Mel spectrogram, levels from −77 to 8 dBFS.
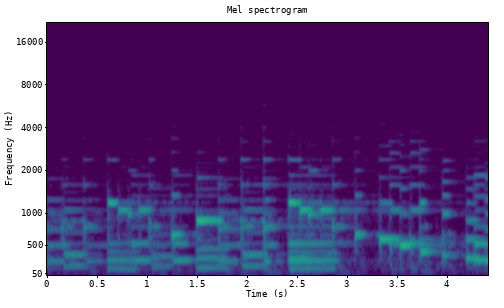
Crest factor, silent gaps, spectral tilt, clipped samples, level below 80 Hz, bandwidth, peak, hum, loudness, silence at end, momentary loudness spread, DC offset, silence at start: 16 dB; none; -9 dB/octave; under 0.1%; -70 dBFS; 6 kHz; -18 dBFS; none; -34 LUFS; 0 s; 11 LU; under 0.1%; 0 s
